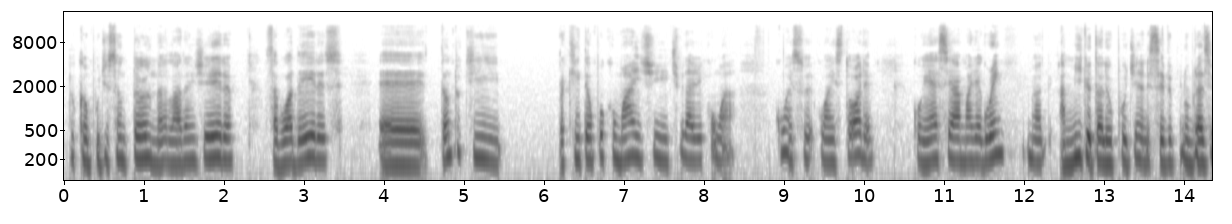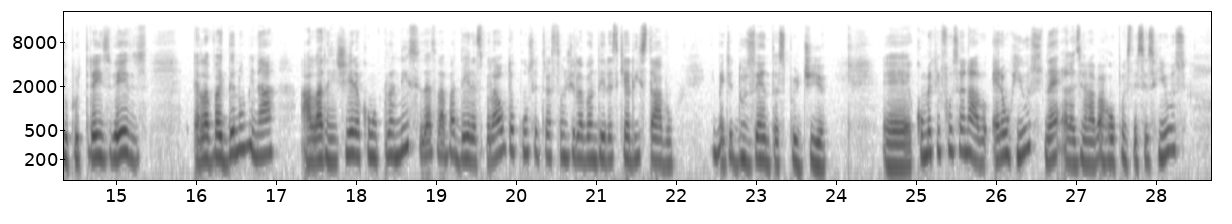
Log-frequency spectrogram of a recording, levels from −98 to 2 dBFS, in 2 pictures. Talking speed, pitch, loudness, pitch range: 155 wpm, 205 Hz, -41 LUFS, 190-225 Hz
